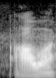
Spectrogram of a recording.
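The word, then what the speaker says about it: hour: এখানে এইচ আছে, এখানে হওয়া উচিত ছিল দ্য আওয়ার, কিন্তু এইচের উচ্চারণ এখানে আমরা করি না, আমরা করি হাওয়ার। হাওয়ার করি না, আমরা বলি আওয়ার।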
